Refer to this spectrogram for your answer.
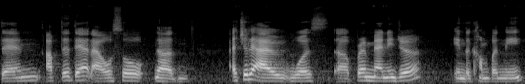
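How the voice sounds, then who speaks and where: A woman with a Chinese accent speaks at a fairly slow pace in a very deep, low pitch with ordinary pitch variation. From China. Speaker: former student, real estate salesperson. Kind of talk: interview testimony. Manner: halting, many fillers and repeats.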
